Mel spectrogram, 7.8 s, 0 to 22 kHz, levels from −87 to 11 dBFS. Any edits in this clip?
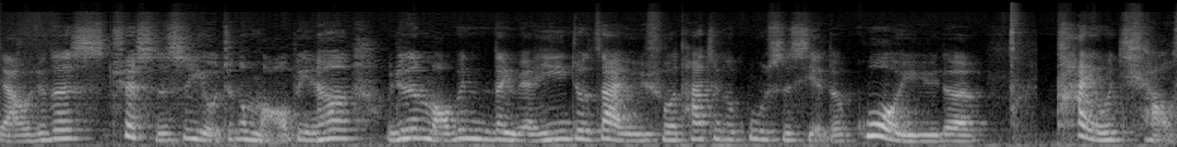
no; 0 cuts

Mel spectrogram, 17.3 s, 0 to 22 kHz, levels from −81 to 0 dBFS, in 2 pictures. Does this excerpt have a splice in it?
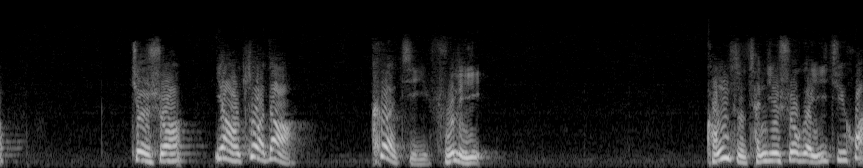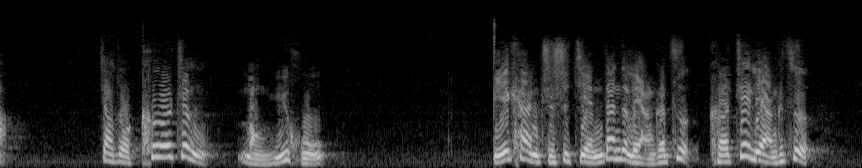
yes; 2 cuts; at 12.6 s, 15.6 s

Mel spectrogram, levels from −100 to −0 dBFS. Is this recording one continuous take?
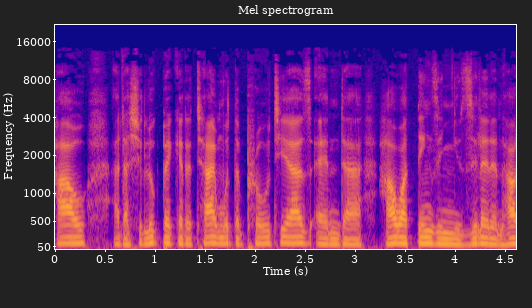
yes; 0 cuts

